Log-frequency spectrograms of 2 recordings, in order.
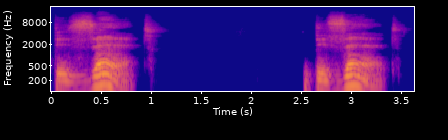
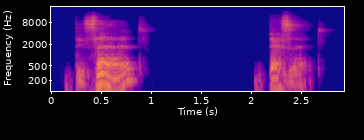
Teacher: Stress on the first syllable and the vowels are much shorter inside this word.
